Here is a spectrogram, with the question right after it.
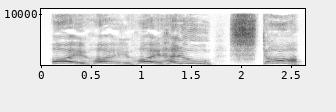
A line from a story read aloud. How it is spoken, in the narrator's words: cried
